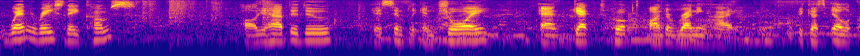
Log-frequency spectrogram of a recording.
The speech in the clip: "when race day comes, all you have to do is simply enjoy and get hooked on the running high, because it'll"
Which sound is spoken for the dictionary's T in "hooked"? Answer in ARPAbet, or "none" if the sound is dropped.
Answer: T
